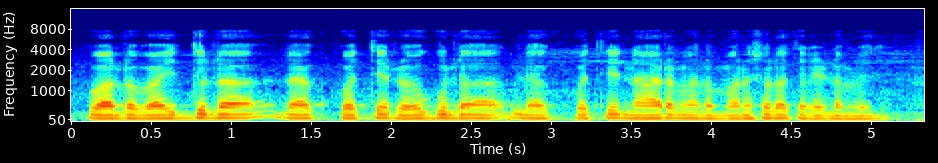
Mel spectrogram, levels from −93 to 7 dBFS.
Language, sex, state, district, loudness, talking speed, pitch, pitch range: Telugu, male, Telangana, Hyderabad, -18 LUFS, 100 wpm, 105 Hz, 100-110 Hz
